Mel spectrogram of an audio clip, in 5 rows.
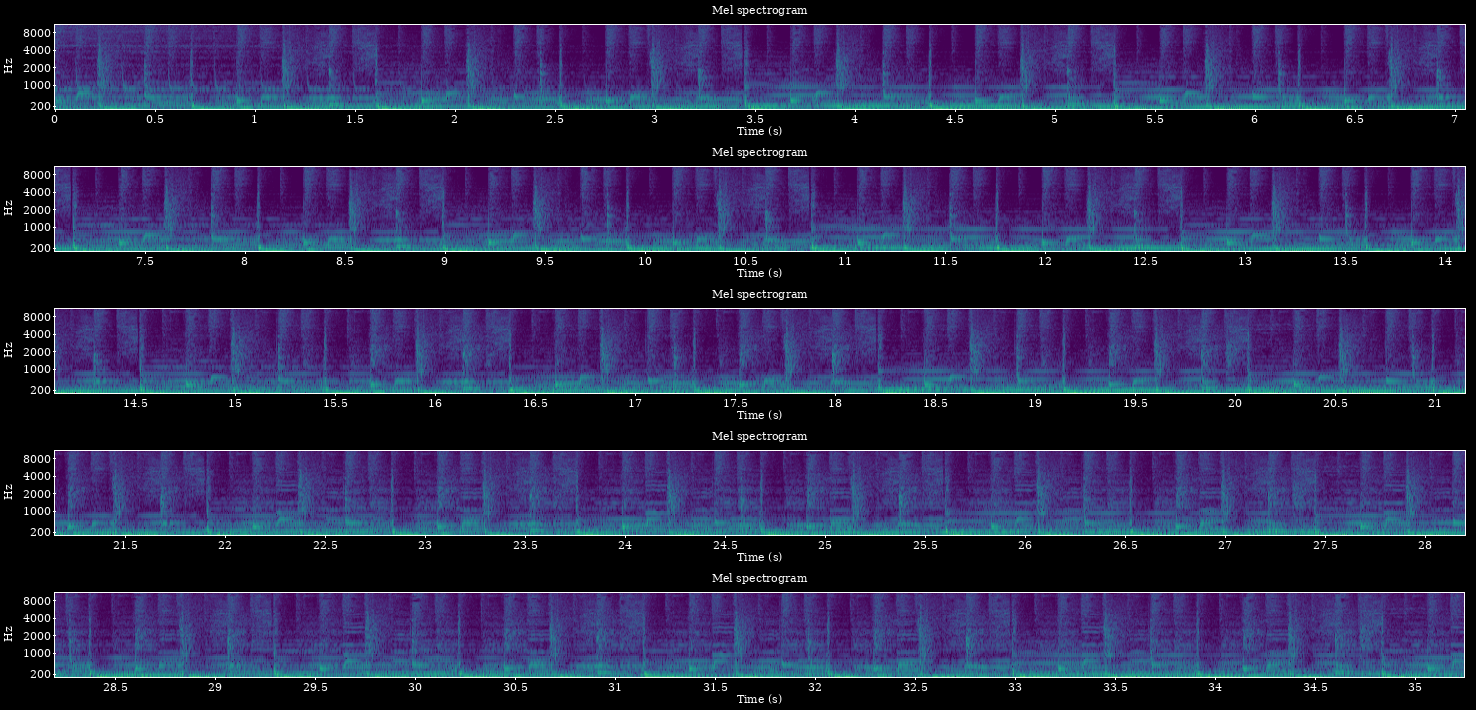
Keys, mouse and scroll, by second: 0.1 typing, 1.1-4.8 scroll, 5.8 click, 7.6 click, 11.0 click, 12.0 click, 12.7 click, 14.1 right click, 14.5 Escape, 17.2 click, 18.6 click, 20.6 right click, 23.7 click, 24.5-26.0 typing, 26.5 click, 29.2 click, 30.3 typing, 31.1 click, 32.8 click, 34.5 click, 34.9-35.2 scroll.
